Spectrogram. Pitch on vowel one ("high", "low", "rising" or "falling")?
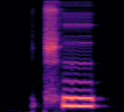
high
